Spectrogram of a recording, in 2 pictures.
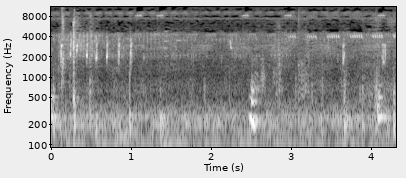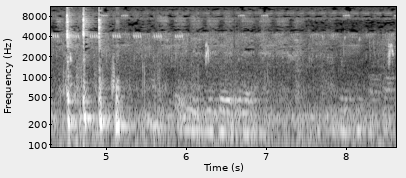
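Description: Crickets chirping in a steady pulsed rhythm in the background, with short crackles and clicks from a disposable diaper being handled and fastened, loudest about four and a half seconds in.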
